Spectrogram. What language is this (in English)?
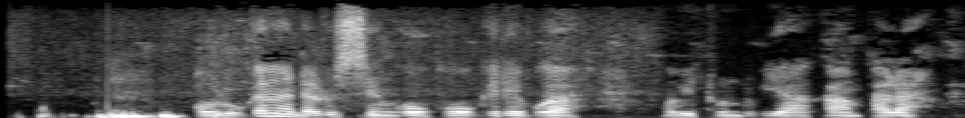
Ganda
